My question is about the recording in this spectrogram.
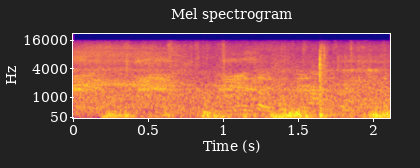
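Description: Players' distant shouts and calls across an outdoor football pitch, with the sharp thud of a ball being kicked about one and a half seconds in.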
